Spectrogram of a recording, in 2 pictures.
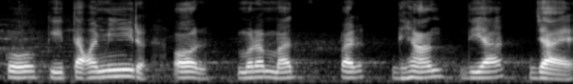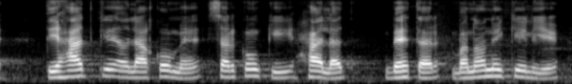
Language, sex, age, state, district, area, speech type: Urdu, male, 18-30, Bihar, Purnia, rural, spontaneous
